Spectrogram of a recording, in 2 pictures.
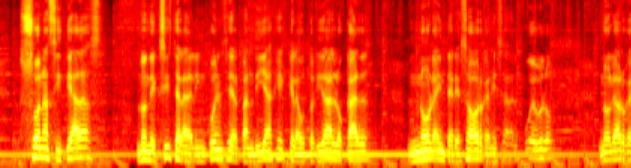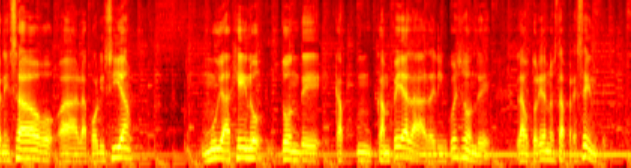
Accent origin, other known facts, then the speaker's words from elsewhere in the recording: Ventanilla, Callao, Peru; yo soy ventanillense 100%, vivo en Ventanilla 40 años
